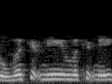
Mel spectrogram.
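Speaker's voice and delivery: usual speaking voice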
